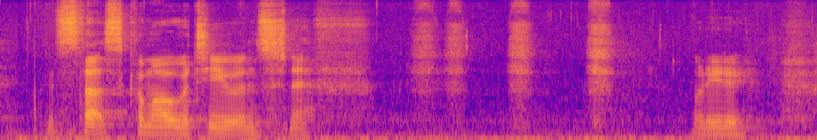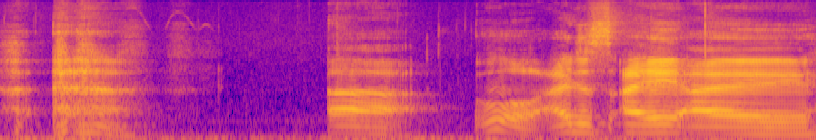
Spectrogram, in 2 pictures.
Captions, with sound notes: it starts to come over to you and sniff *sniff sniff sniff* What d'you do? uh ooh I just, I...I......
